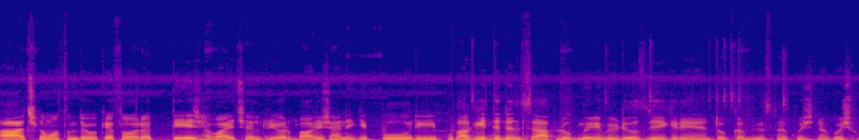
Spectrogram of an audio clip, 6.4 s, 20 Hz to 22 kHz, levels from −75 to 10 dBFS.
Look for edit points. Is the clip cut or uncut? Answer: cut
